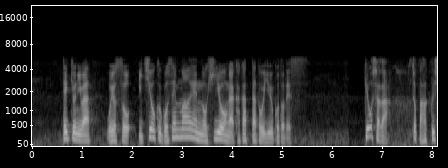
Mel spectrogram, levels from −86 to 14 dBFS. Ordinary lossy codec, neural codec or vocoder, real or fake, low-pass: none; codec, 16 kHz, 16 kbps, FunCodec, trained on LibriTTS, 50 frames a second; fake; 5.4 kHz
